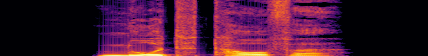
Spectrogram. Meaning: emergency baptism
- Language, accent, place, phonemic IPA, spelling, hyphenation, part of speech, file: German, Germany, Berlin, /ˈnoːtˌtaʊ̯fə/, Nottaufe, Not‧tau‧fe, noun, De-Nottaufe.ogg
